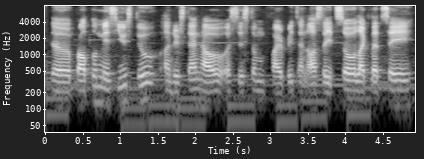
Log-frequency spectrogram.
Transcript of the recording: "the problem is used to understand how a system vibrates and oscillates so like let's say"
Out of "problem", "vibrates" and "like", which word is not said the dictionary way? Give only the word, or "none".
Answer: vibrates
